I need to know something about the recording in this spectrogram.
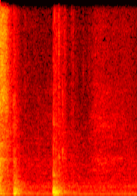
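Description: A single short sharp knock a little under a second in, a plastic water bottle being handled against the compressor cooler box; otherwise only a faint low steady hum.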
